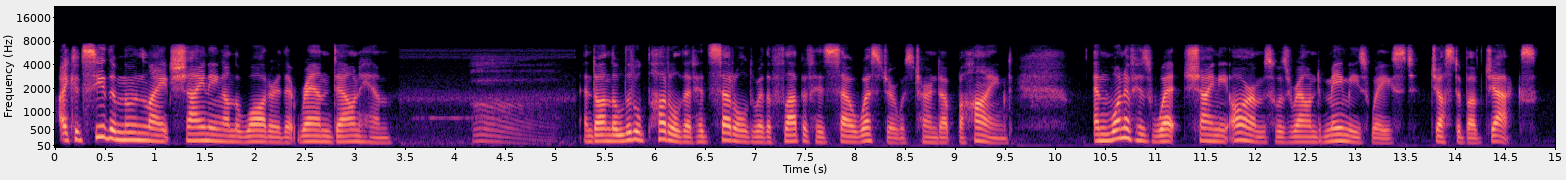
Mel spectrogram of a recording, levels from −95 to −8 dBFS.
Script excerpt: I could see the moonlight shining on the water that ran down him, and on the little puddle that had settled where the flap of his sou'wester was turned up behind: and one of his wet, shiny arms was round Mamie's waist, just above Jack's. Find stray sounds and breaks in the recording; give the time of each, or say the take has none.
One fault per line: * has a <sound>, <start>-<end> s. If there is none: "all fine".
* has a sigh, 3.6-5.1 s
